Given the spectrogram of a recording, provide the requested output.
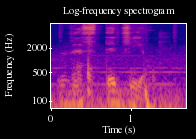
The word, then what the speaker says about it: vestigial: in humans, this organ is thought to be vestigial.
